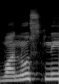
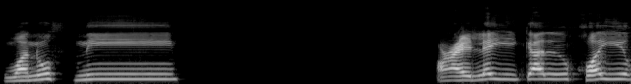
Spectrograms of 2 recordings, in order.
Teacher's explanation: زبان کی نوک اور اوپر کے دانتوں کے اندرونی کنارے پہ جب آپ زبان کی نوک لگائیں گے تو اس کی ادائیگی ہوگی، اس میں سیٹی کی آواز نہیں آئے گی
